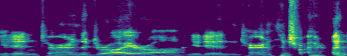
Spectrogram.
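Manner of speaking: very low, dull, boring droning monotone. Retelling a meditation technique, repeating a thought: imitating own boring voice. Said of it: "in my most boring voice".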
